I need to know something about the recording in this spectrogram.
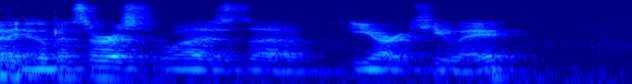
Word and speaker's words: ERQA: The only thing on the open source was the ERQA. It's not pronounced Erica.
